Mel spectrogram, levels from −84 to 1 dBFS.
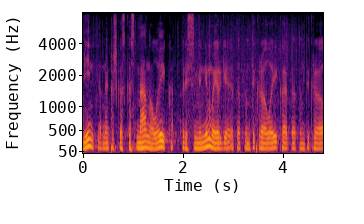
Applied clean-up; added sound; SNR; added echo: none; Fireworks; 20 dB; none.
